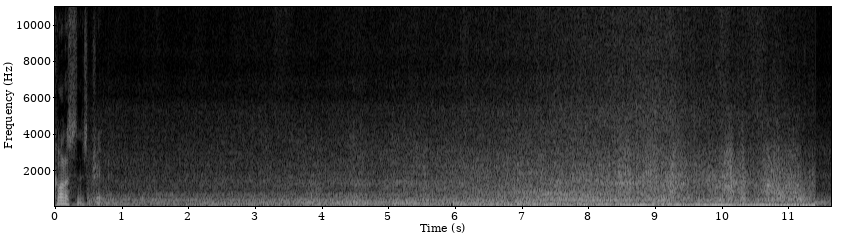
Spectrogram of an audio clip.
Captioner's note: vehicle sounds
